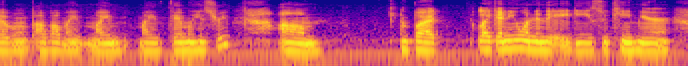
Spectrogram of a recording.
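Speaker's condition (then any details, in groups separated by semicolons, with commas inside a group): No condition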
